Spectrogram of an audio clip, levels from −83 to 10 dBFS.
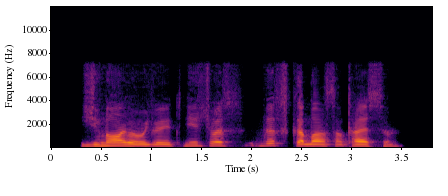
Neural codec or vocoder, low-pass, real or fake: codec, 16 kHz, 0.5 kbps, X-Codec, HuBERT features, trained on general audio; 7.2 kHz; fake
